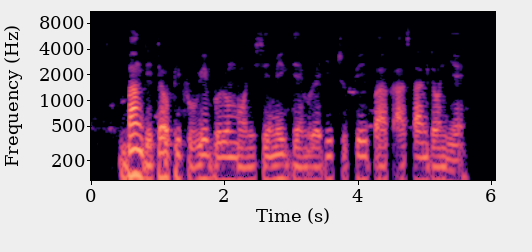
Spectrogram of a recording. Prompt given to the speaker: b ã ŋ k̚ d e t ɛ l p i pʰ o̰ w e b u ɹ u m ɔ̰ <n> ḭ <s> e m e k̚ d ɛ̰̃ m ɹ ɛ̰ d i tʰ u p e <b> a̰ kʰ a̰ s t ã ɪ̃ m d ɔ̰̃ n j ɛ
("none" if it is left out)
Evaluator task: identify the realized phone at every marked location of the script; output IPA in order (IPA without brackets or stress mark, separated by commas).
n, s, b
